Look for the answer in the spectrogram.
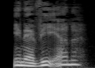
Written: enerverende

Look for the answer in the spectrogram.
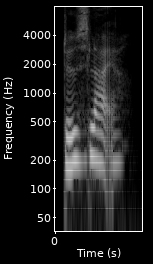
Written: dødslejr

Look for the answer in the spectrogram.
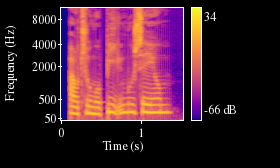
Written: automobilmuseum

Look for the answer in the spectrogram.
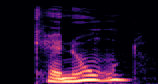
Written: kanoner

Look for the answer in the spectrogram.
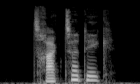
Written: traktordæk

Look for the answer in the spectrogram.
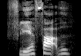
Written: flerfarvet

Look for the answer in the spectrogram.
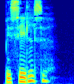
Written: besættelse

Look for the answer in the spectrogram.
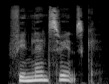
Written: finlandssvensk

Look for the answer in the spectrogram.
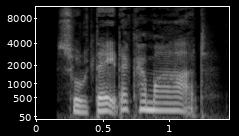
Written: soldaterkammerat

